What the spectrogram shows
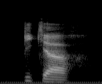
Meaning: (adjective) Picard (of, from or relating to Picardy, a cultural region part of the administrative region of Hauts-de-France, France); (noun) Picard (language)
- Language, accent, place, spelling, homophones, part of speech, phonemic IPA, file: French, France, Lyon, picard, picards, adjective / noun, /pi.kaʁ/, LL-Q150 (fra)-picard.wav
